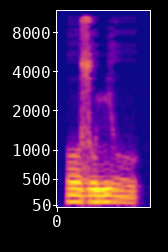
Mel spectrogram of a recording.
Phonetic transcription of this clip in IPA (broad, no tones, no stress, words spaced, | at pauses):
ozumʲu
